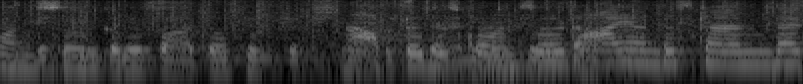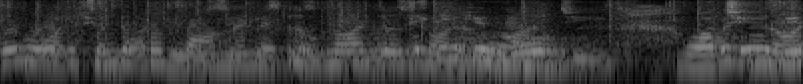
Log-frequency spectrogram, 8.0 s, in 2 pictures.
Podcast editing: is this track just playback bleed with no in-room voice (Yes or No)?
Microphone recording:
No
